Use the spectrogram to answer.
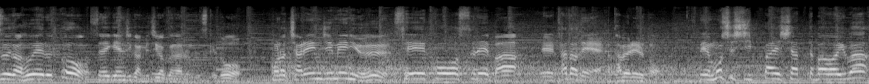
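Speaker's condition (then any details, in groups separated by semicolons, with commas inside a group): No condition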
